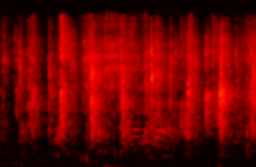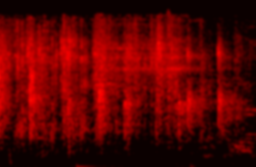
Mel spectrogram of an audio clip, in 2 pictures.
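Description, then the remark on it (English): A church audience claps steadily for several seconds, applauding the Lord, a dense, continuous patter of many hands with a few voices murmuring underneath, moderately loud. “Look at your neighbor and say, you are loved, and applaud the Lord for that.”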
